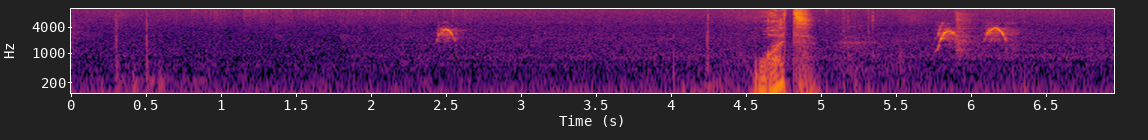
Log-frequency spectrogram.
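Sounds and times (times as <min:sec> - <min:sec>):
low steady rumble: 0:00.0 - 0:06.9
mountain lion giving faint high whistling chirps: 0:02.4 - 0:02.7, 0:05.7 - 0:06.4
speech: 0:04.6 - 0:05.0.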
